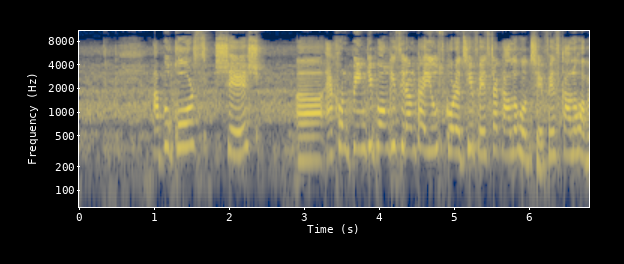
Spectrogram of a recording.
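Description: A young woman speaks close to a microphone with animation.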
